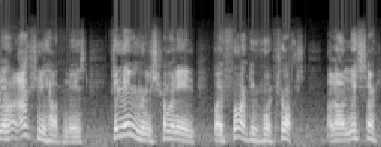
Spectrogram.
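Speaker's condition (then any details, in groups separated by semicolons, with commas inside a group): Mouth cancer; large part of mouth removed, opening into nasal passage; cancer last year; speech changed by cancer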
